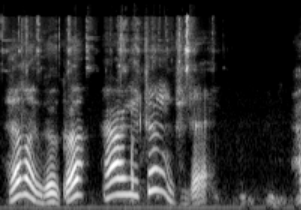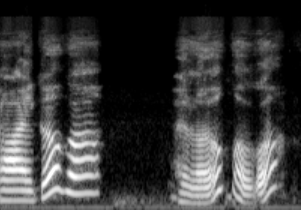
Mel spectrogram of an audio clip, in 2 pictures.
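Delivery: puppet voice thrown ventriloquist-style. A ventriloquist demonstrates for the host without his puppets: ventriloquist puppet voice. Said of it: "I would do the voices of the puppets and not move my mouth".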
